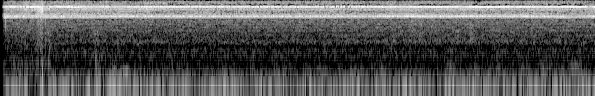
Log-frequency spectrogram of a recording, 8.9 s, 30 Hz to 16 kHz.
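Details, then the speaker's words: Deye SUN-6K-SG03LP1-EU 6 kW inverter, a replacement unit squealing louder than the previous one, heard throughout the apartment; steady piercing high whistle spreading from the heatsink, service centre calls it normal; inverter squeal. "Звичайно можна ще закрити кришку але шум цей писк розповсюджується від радіатора"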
